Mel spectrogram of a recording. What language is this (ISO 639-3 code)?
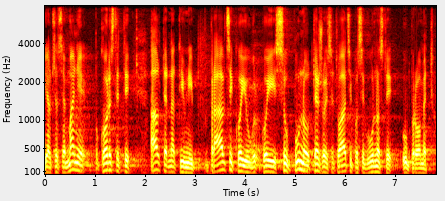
hrv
